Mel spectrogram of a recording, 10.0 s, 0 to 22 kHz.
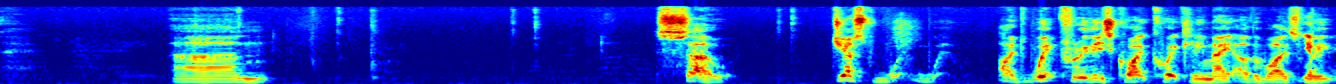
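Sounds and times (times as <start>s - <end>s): faint computer control clicks: 5.8s - 6.1s.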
